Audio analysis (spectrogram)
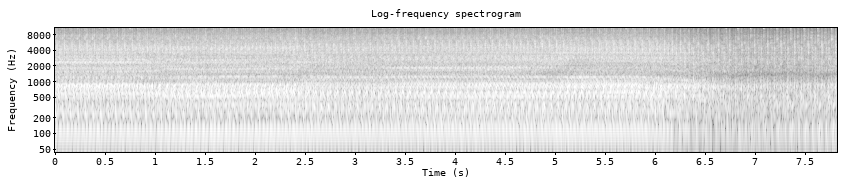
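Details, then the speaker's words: Citroën 2CV flat-twin that had conked out, now restarting after ignition tinkering: sharp rapid puffing tick about three per second over the idle, fading as it settles; owner hears a bad exhaust leak somewhere; timing still off. "there we go I've got a bad exhaust leak in here somewhere I can hear it"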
